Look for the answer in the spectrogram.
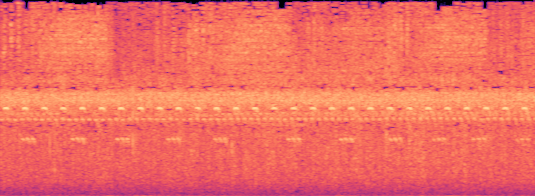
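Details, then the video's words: Fall corn field soon to be harvested: wind and rustling stalks fill the background while crickets give short, evenly repeated chirps roughly twice a second above a constant high-pitched trill. "Corn Field Sound of Wind and Crickets"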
